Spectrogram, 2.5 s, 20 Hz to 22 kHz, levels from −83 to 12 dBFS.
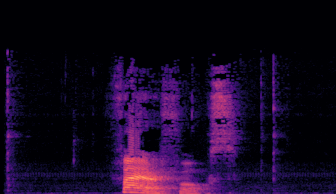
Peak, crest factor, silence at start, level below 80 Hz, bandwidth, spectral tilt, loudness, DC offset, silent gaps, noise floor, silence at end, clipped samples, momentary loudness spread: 0 dBFS; 20 dB; 0.9 s; -68 dBFS; 16.5 kHz; -2.5 dB/octave; -15 LUFS; under 0.1%; none; -60 dBFS; 0.75 s; under 0.1%; 18 LU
